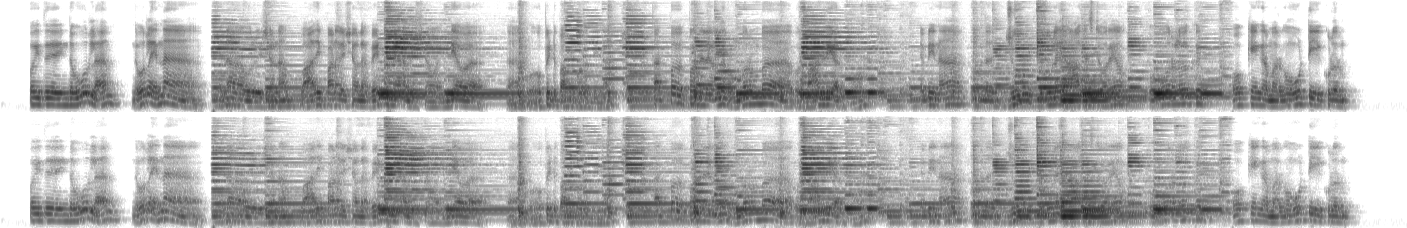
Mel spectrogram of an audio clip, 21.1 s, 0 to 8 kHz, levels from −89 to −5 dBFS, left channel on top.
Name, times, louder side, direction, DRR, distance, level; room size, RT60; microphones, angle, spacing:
voice 1, 0.4-7.3 7.6-9.2 9.8-13.0 13.8-18.2 18.5-20.2, left 4 dB, 55° left, 0.3 m, -34 dB
sound 1, 3.2-5.1 5.6-7.9 8.4-18.5, left 2 dB, 15° right, 0.4 m, -27 dB
2.4 x 2.2 x 2.4 m
head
